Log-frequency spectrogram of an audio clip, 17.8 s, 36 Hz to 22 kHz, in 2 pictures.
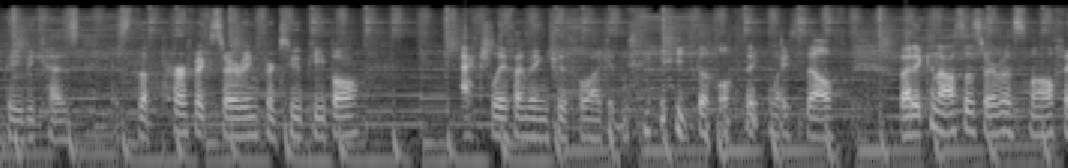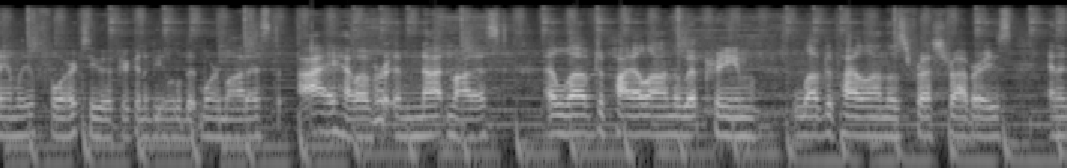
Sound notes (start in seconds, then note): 5.2 laughs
